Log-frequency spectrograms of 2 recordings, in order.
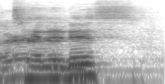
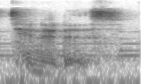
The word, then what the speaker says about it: tinnitus: The correct way to pronounce the word is tinnitus. The other way to pronounce the ringing in your ears is tinnitus. That uses the section itis. That typically refers to inflammation like laryngitis, inflammation of the throat.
